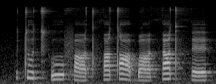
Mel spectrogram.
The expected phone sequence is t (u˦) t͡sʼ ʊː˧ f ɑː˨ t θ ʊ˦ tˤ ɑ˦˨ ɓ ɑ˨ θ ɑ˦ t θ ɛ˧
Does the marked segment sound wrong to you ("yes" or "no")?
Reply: yes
